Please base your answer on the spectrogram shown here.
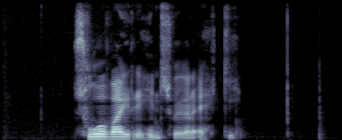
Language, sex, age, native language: Icelandic, male, 40-49, Icelandic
